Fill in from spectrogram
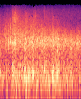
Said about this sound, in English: Let's roll a bolt of lightning in honor of God.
